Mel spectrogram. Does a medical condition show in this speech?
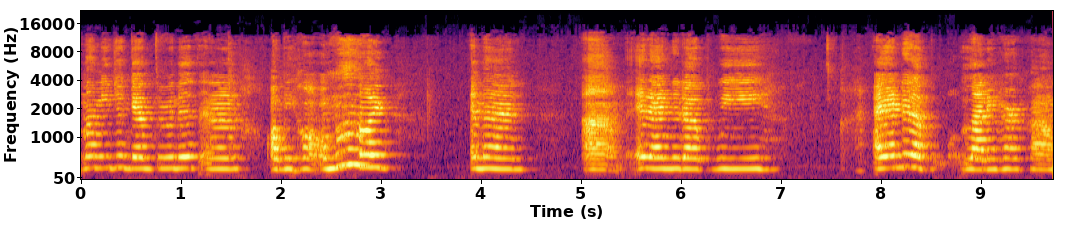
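Yes: cerebral palsy, spastic quadriplegic.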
